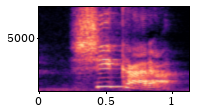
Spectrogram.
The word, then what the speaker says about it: xícara: Eles não conseguem pronunciar o X. Porque tem um som diferente.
